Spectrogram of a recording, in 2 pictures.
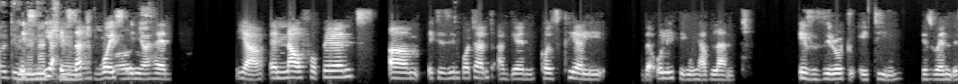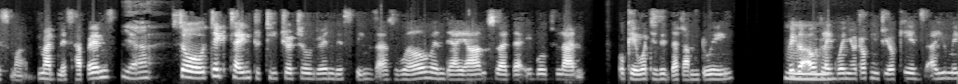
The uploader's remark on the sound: apologies for the audio, the technical difficulties continue!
